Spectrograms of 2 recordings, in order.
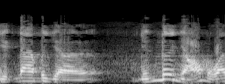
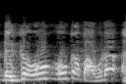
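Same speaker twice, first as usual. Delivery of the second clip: put-on childish warning; 8 semitones higher than usual. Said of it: "tôi nói".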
